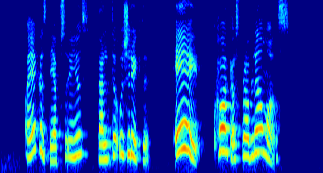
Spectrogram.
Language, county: Lithuanian, Šiauliai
